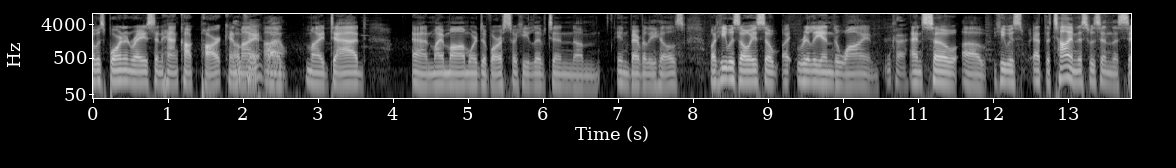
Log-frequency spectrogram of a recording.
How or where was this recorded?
busy venue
